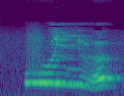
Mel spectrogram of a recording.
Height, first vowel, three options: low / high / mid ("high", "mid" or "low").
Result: high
